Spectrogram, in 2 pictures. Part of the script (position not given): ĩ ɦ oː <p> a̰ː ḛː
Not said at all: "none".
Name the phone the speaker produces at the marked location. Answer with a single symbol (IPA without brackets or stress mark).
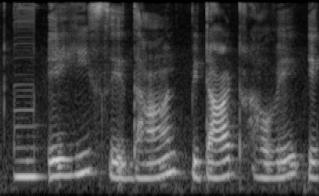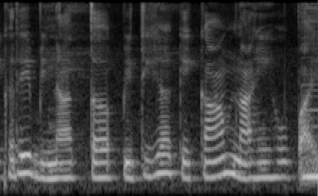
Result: p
